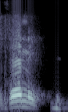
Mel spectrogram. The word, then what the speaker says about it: VEMI: uh you know now the argument is more about how you say it and uh it's vemmi yeah i agree so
